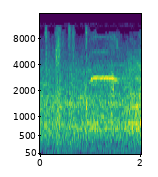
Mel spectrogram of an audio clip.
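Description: Cricket bat striking the ball once, a sharp crack about a second in, over the low noise of a stadium crowd. A brief high whistle follows the shot.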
